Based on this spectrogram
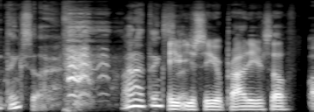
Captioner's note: Lex laughs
